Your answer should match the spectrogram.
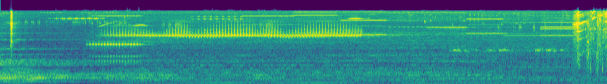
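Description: Electronic TV-channel ident music: sustained high synth tones over softer held low notes, with a short swish near the end.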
